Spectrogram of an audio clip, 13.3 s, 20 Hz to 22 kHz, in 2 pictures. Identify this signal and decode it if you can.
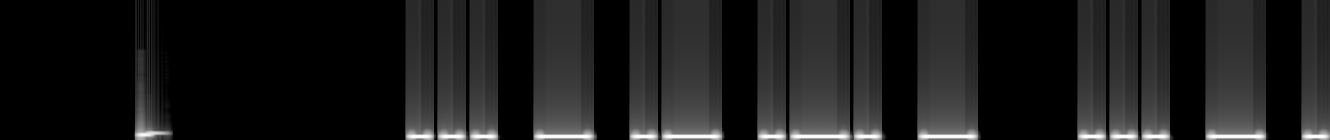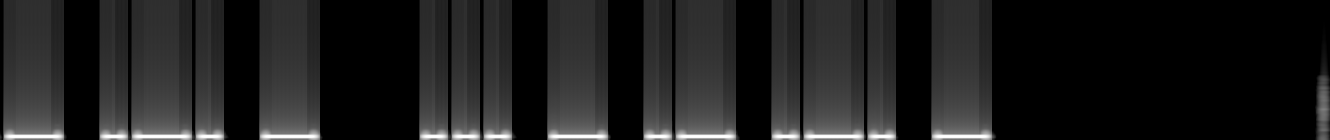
Morse code, heard as a keyed tone, about 15 wpm, 700 Hz. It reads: START START START
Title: Top 500 Words Repeated 15wpm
